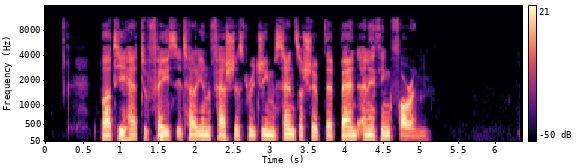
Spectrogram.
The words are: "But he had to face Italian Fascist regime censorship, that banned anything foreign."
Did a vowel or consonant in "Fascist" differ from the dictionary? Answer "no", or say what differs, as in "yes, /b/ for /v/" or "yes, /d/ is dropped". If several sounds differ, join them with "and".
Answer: no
